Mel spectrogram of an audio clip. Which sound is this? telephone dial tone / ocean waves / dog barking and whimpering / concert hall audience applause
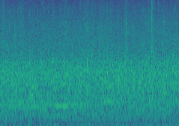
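concert hall audience applause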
